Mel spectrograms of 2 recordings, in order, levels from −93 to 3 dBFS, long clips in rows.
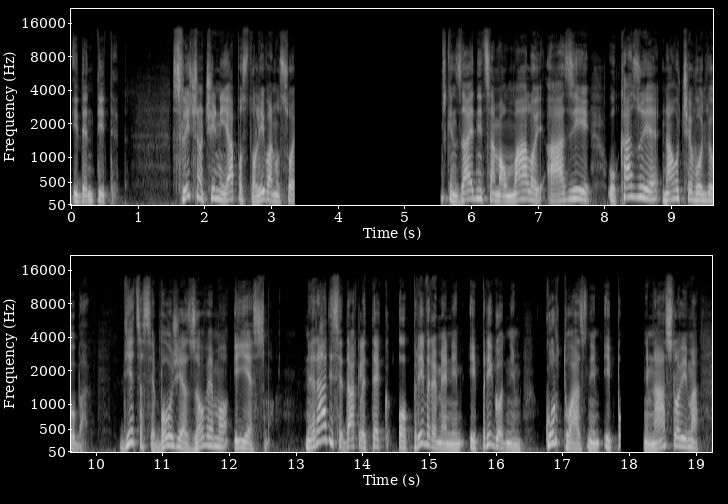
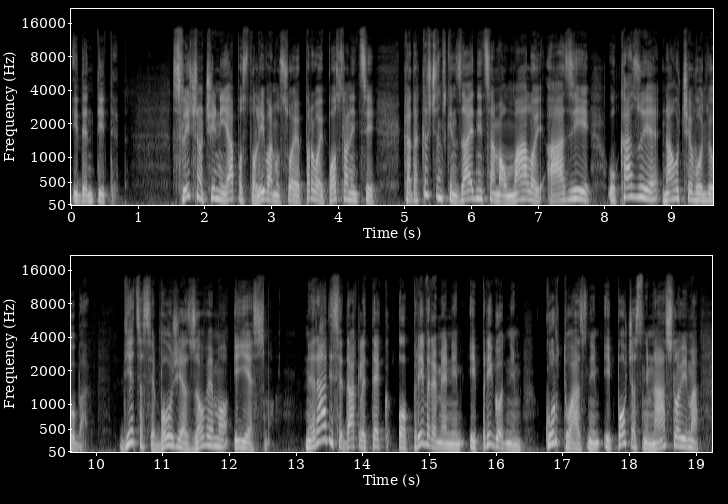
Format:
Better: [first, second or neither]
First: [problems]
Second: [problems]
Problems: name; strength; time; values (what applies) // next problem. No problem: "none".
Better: second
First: audio cutting out; at 3.5 s for 2 s and at 18 s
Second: none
